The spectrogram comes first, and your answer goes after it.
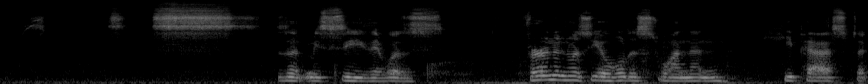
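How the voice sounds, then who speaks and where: Someone with an American accent speaks at a very slow pace with long, frequent pauses. Audible room echo surrounds the voice. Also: woman. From Green Bay, Wisconsin. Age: 70s. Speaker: interviewee, family elder. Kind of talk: oral history interview. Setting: at her home.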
